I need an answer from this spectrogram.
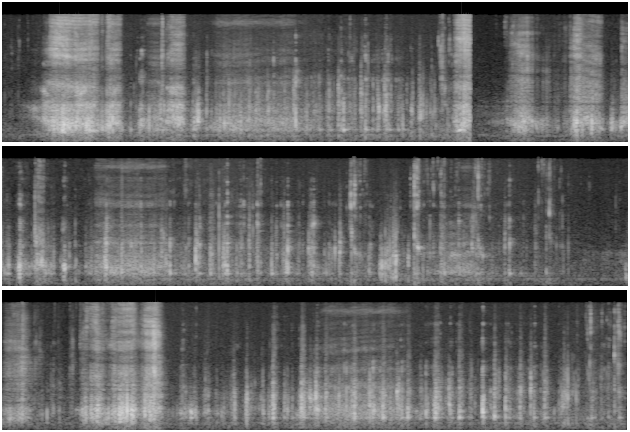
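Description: Close-miked eating sounds: biting and chewing tteokbokki rice cakes and cheese-topped pizza in spicy sauce, a dense run of crunching and mouth clicks with louder stretches about a second in and around twenty seconds in, and one sharp click about seven seconds in.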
